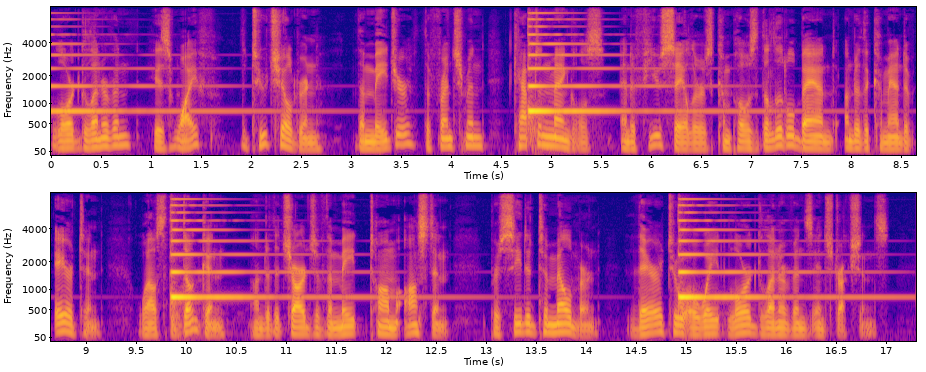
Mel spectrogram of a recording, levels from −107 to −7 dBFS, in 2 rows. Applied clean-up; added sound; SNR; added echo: none; Keyboard (musical); -2 dB; none.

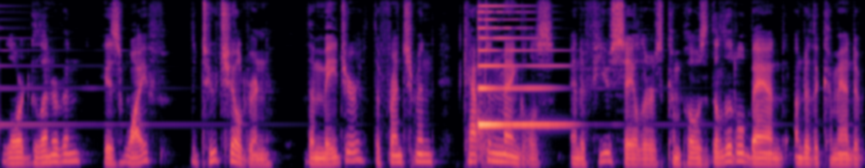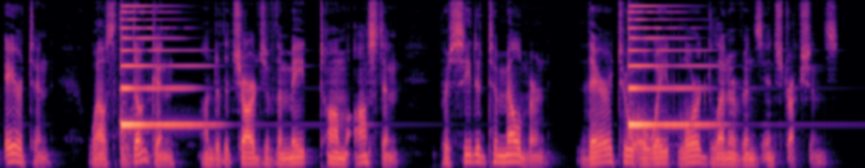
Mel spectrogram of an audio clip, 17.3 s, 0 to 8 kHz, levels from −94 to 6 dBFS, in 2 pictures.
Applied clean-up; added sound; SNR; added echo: classical method log-MMSE.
